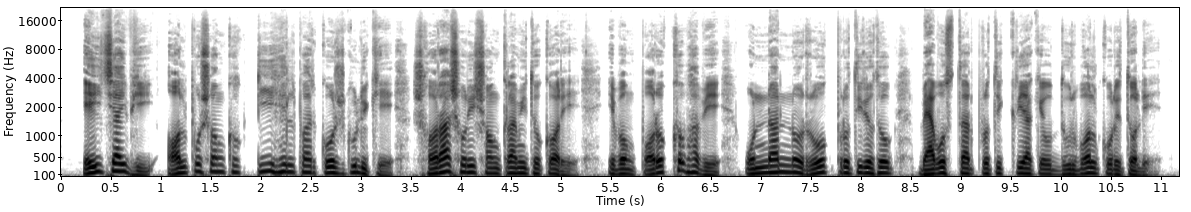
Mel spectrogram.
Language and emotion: Bengali, neutral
